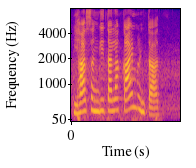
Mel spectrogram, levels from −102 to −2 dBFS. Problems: none marked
